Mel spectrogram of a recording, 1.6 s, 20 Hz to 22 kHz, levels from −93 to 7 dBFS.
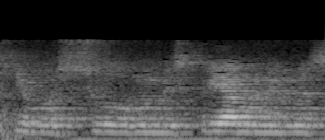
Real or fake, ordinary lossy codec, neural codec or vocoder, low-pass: real; AAC, 24 kbps; none; 9.9 kHz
